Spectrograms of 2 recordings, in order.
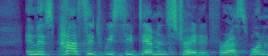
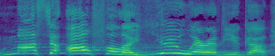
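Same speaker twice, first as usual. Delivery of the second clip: enthusiastic yell; 4 dB louder than usual. Acted. Next man pledging to follow the master, enthusiastic yell. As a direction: call out keenly from a crowd. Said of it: "they're enthusiastic".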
